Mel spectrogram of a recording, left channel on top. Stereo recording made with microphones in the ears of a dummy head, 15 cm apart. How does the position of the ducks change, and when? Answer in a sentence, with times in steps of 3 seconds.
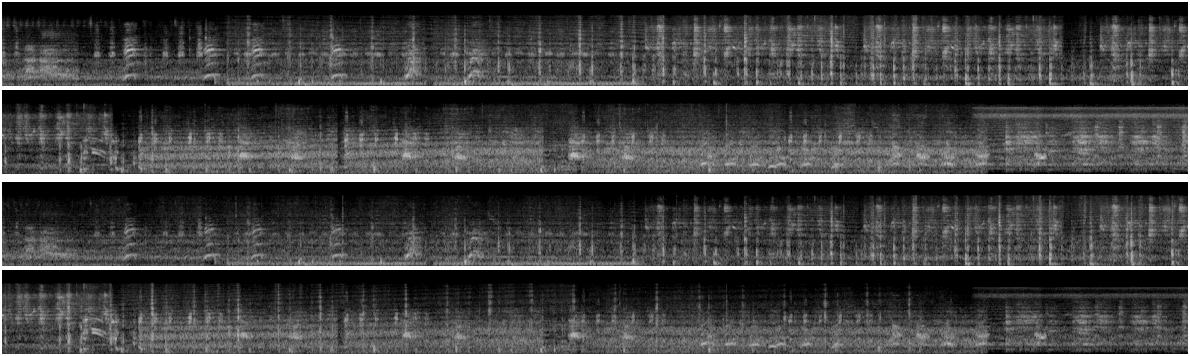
You can hear the ducks on the left from 0 s, in the centre from 9 s and on the left from 15 s.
